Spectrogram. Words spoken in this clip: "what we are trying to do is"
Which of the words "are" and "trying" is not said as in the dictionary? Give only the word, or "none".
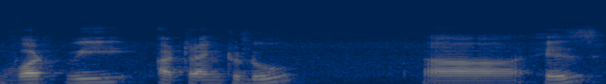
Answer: none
